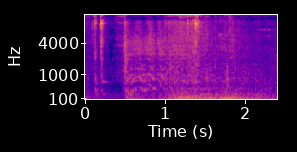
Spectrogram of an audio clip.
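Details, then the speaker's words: Race truck engine restarted after sitting months out of petrol: short crank, catches and settles into an uneven, lumpy low rumble that swells and dips; runs a little rough, cause unknown. "apart from it running a little bit rough there it's pretty good engine probably not a race engine"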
